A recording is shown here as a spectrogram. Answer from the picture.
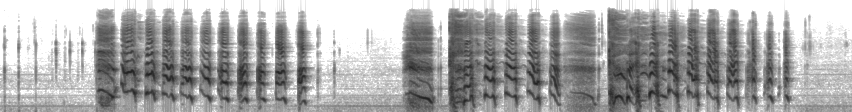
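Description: A woman laughing hard and high-pitched, in three long bouts of rapid ha-ha pulses with short breaks between them.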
